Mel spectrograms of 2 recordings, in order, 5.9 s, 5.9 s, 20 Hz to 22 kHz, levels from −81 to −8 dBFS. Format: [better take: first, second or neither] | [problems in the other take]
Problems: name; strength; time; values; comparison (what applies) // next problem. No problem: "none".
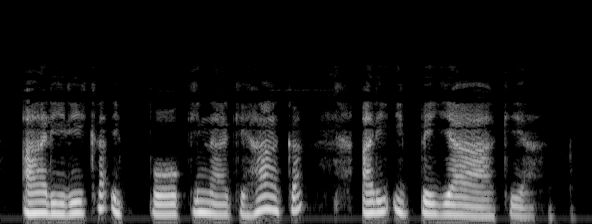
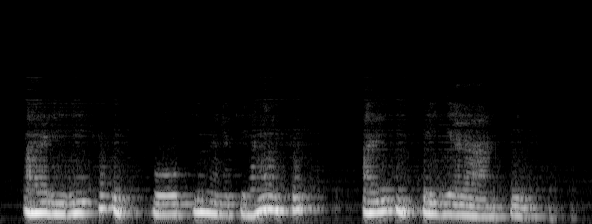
first | noise reduction (neural separator model SepFormer DNS4)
